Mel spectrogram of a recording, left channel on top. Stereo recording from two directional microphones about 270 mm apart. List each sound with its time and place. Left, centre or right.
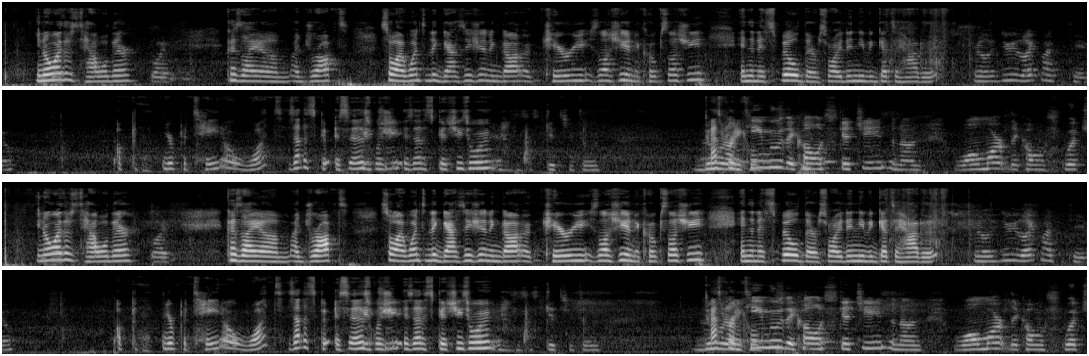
0.5 s a woman's voice: centre
3.6 s a woman's voice: centre
9.8 s speech: centre
12.0 s a woman's voice: centre
15.8 s speech: centre
17.8 s speech: centre
18.4 s speech: right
